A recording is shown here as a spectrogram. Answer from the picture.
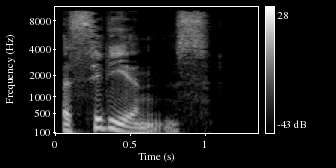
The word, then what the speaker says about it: ascidians: Amid the sponges are what look like ferns and flowers, and also ascidians with a silent C, pale pink spout-like structures with enamel patterns inside.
